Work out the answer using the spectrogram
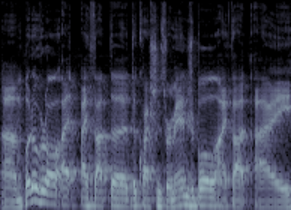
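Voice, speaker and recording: The man speaks at a medium pitch. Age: 30s. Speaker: structural engineer; guest. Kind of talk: casual interview. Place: home room. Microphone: earbuds.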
